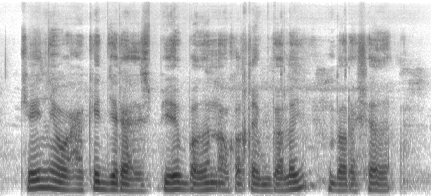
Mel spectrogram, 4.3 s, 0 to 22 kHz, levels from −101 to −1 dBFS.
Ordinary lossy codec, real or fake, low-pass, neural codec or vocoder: none; fake; none; vocoder, 44.1 kHz, 128 mel bands, Pupu-Vocoder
